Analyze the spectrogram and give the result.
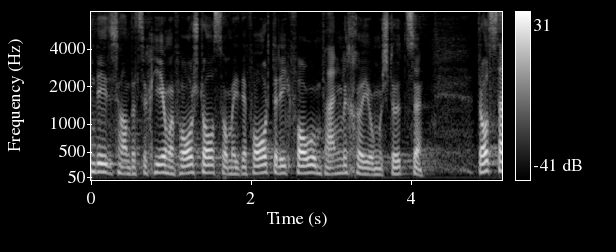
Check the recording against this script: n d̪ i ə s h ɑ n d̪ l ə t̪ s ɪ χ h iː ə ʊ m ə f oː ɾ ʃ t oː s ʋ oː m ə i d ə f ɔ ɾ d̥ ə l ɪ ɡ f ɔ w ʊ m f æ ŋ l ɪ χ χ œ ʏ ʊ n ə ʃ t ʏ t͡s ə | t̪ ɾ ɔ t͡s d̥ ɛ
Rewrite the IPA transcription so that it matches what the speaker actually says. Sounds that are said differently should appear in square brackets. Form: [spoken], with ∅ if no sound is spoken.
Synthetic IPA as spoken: n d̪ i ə s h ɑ n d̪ l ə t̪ s ɪ χ h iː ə ʊ m ə f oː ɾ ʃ t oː s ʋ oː m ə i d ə f ɔ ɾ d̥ ə [ɾ] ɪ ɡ f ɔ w ʊ m f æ ŋ l ɪ χ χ œ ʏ ʊ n ə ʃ t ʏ t͡s ə | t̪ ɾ ɔ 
